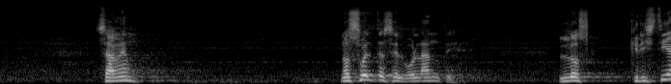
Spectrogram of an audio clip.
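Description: A middle-aged man speaks with animation into a microphone in a large hall.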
